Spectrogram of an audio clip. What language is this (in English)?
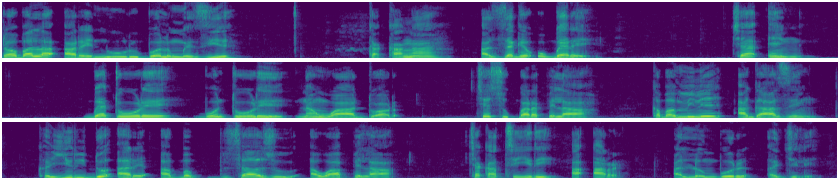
Southern Dagaare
